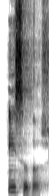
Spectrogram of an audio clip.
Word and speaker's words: είσοδος: If a two-vowel combination must be pronounced as a set that is accented, then the accent mark will always go to the second letter. For example, είσοδος.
